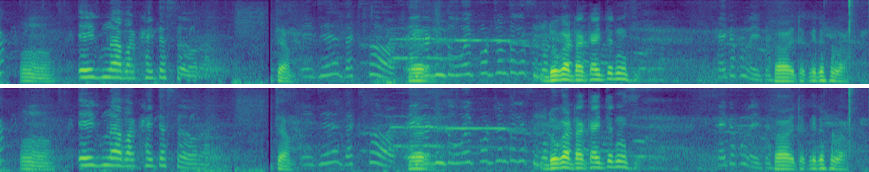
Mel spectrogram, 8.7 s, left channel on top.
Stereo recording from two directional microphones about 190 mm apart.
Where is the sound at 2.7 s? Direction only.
5° right (ahead or behind).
